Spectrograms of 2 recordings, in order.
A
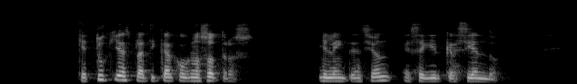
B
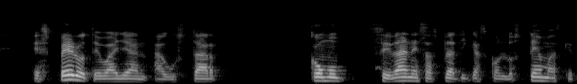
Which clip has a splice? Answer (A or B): A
